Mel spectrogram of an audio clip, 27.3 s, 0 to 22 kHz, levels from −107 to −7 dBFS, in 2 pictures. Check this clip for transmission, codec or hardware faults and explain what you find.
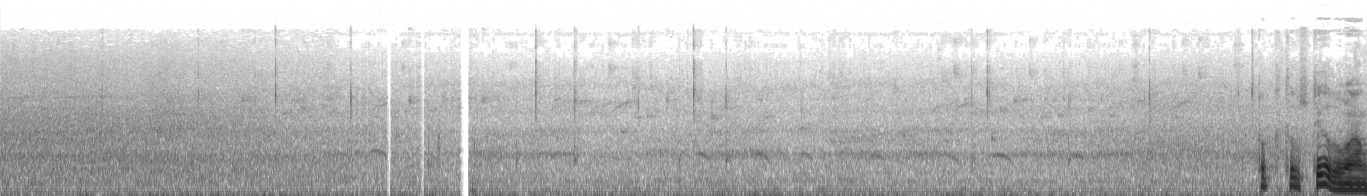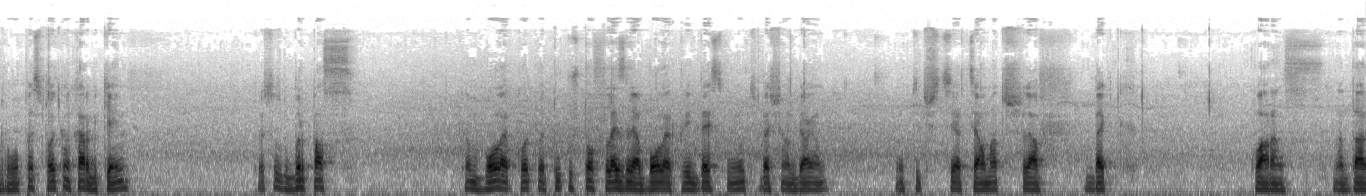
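Two kinds of fault are present: one burst of stutter early on and four later stretches where the audio is briefly sped up.

Repeated stalls (stutter), 3.45 to 4.71 s: packets arrived late, so the jitter buffer ran dry 11 times. The receiver extended the last sound each time, about 253 ms in total and up to 89 ms at once, roughly a fifth of that span. Nothing is lost, but the sound drags and stutters.

Jitter buffer speed-up, at 15.70 to 16.08 s, 19.81 to 20.49 s, 22.90 to 23.65 s and 26.01 to 26.45 s: with excess audio queued, the receiver repeatedly cut out short pitch-period pieces, around 40, 70, 100 and 50 ms respectively. Each stretch runs at 110 to 111% speed with unchanged pitch and sounds hurried.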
